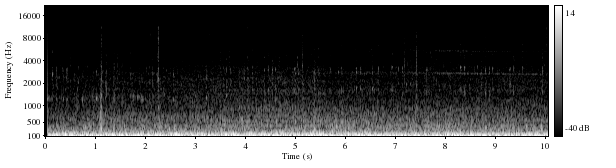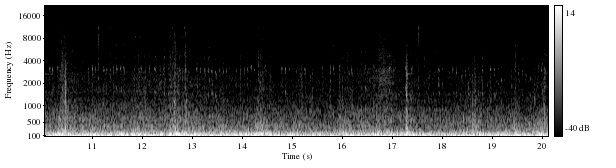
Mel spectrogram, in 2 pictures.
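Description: A car driving, heard from inside the cabin: a steady low rumble of engine and road noise, with a couple of faint knocks from the road about ten and twelve seconds in.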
